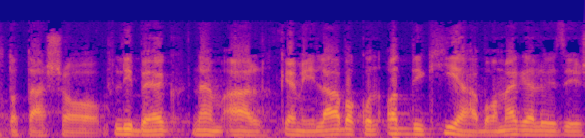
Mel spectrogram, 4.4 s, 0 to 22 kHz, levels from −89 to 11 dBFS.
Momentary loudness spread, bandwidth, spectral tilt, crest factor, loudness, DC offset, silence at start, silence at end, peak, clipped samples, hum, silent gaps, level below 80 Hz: 5 LU; 11.5 kHz; -5.5 dB/octave; 14 dB; -19 LUFS; under 0.1%; 0 s; 0 s; -6 dBFS; under 0.1%; none; none; -50 dBFS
